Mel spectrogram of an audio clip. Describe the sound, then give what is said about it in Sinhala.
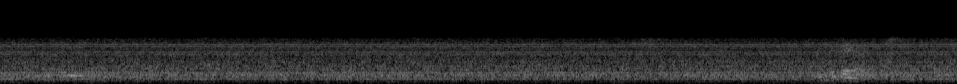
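An electric fan spinning, giving a steady, even whirring hum with faint humming tones held throughout and a couple of brief, faint bumps near the start and end. “Fan එක කරකිනවා නේද?”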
